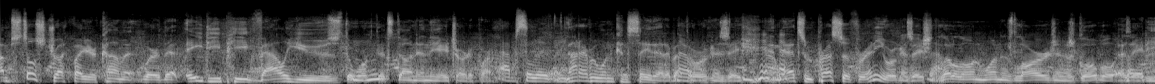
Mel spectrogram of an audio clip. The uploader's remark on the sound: LIVE from Las Vegas, at #HRTechConf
